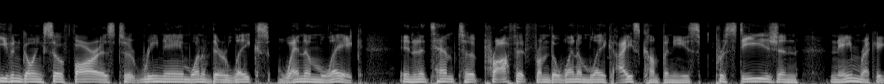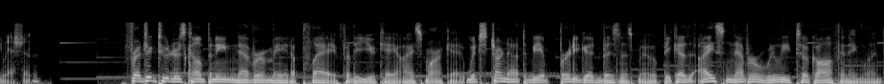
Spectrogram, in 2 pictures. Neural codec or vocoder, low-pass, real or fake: none; 7.2 kHz; real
